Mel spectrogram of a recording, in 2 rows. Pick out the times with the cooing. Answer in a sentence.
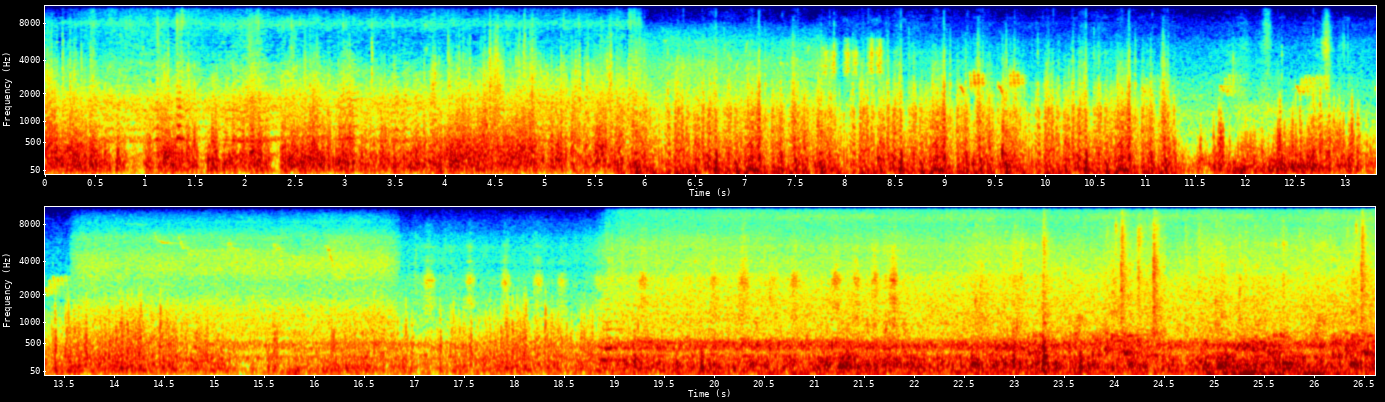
You can hear the cooing from 22.6 to 26.5 s.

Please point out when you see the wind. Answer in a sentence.
The wind can be heard from 0.0 to 26.5 s.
